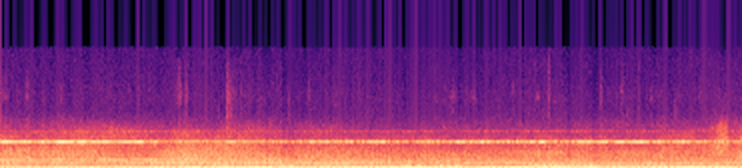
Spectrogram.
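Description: Steady low rumble of a long, slow double-stack intermodal train climbing a grade, its all-EMD diesel locomotives pulling hard, with a thin, steady high-pitched tone over the rumble.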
